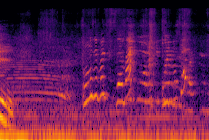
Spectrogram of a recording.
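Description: People's voices: a long drawn-out vocal call that trails off in the first second, then a few short spoken exclamations.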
